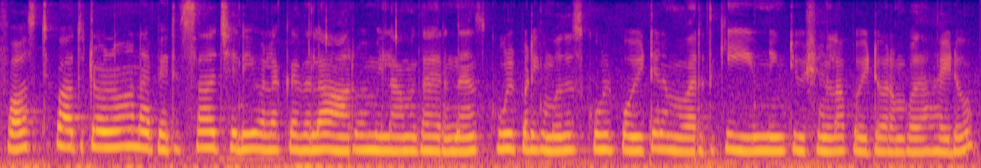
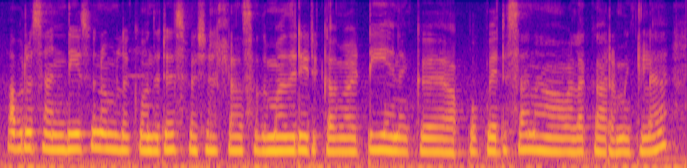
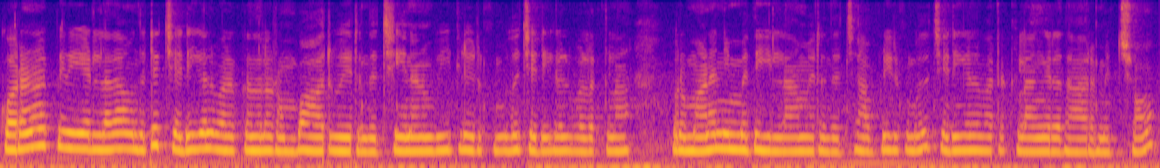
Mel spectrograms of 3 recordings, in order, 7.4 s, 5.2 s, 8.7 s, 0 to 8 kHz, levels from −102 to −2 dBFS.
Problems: none marked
